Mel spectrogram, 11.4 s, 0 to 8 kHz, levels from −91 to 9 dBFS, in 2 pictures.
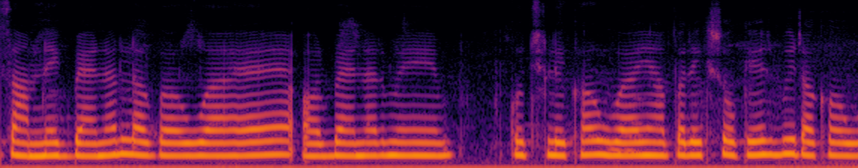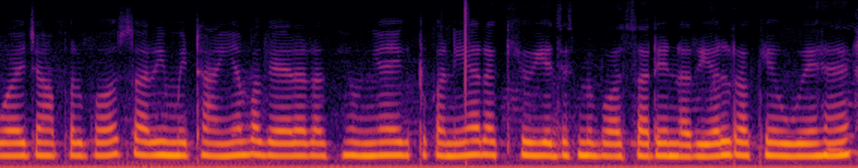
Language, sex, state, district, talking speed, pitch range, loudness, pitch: Hindi, female, Bihar, Gaya, 215 wpm, 225-235 Hz, -20 LUFS, 230 Hz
